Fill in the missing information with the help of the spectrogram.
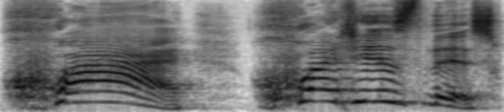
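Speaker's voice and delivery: high, baffled Southern questioning; Southern accent. Acted. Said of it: "I had to say that in a Southern accent this time".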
